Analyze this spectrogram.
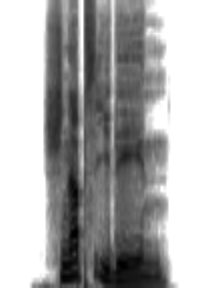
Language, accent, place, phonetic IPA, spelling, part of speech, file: German, Germany, Berlin, [ˈʃnapsʔiˌdeːən], Schnapsideen, noun, De-Schnapsideen.ogg
- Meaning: plural of Schnapsidee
